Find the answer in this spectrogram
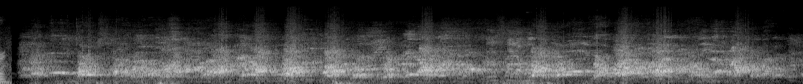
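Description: Many dogs barking and yipping at once, a continuous overlapping din in a hard-walled kennel hall of chain-link runs, with people's voices underneath.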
